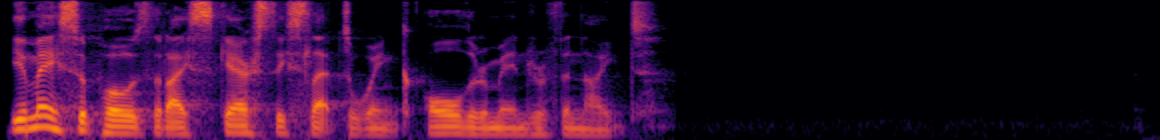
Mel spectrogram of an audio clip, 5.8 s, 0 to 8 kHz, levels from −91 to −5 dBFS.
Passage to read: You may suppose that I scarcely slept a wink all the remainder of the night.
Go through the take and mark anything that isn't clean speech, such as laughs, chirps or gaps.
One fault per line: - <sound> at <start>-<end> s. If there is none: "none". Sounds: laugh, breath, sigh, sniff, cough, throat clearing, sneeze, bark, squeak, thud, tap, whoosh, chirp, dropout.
none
